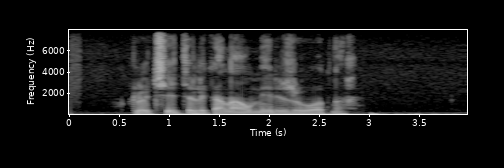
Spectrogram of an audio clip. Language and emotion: Russian, neutral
